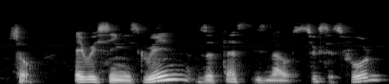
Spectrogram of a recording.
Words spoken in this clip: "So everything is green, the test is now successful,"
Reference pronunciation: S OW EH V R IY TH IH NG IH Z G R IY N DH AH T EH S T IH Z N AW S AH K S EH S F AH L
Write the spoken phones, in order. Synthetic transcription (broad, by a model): S OW EH V R IY TH IH NG IH Z G R IY N DH AH T EH S T IH Z N AW S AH K S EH S F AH L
